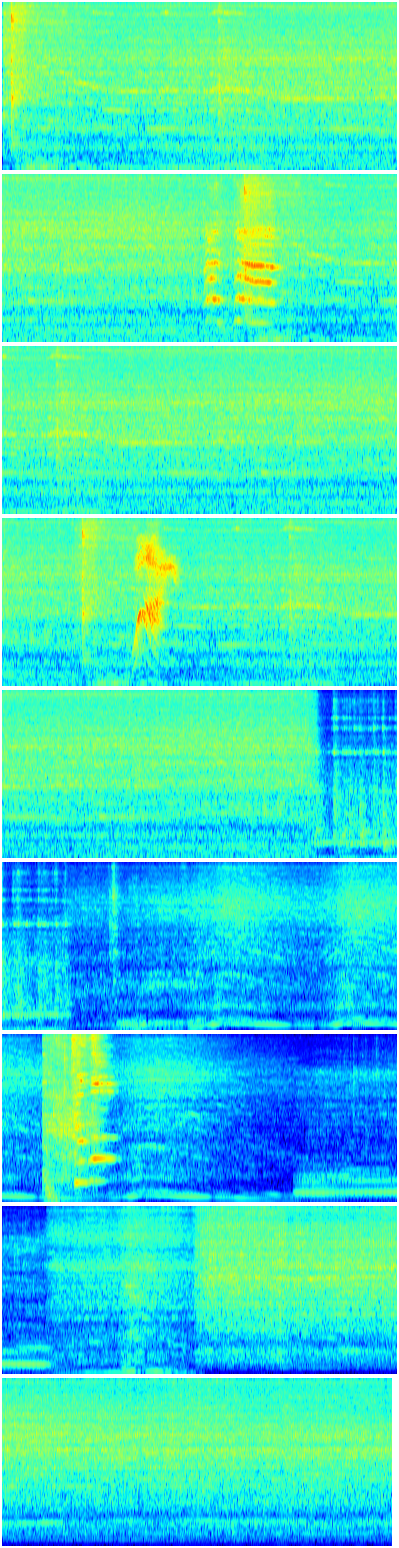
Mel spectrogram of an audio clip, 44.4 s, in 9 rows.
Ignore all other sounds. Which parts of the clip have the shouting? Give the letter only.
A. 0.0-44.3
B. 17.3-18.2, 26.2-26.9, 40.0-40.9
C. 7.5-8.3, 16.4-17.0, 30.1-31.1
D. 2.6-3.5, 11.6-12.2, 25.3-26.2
C.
